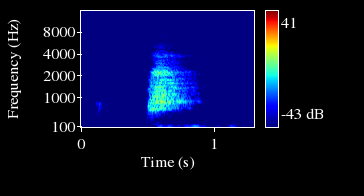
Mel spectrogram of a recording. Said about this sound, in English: And I'm sorry. I think my wife just stepped out, which means Finley now is going to be the barking menace. I may have to actually invite him in here so he'll stop barking.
